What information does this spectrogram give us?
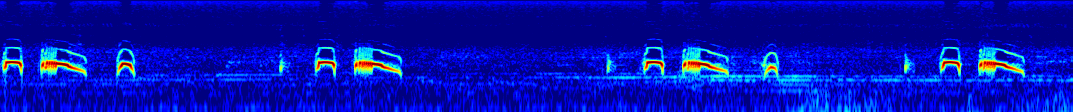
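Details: Spotted dove calling to gather its flock, repeating a three-part phrase four times about every three seconds: a short coo, a longer falling coo, then a brief rounded note. Quiet background.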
